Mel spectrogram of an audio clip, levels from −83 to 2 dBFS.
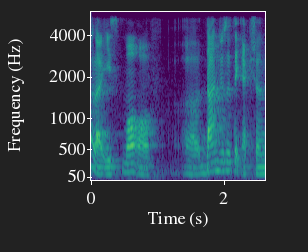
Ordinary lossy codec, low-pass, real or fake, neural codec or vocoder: none; 5.4 kHz; real; none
